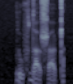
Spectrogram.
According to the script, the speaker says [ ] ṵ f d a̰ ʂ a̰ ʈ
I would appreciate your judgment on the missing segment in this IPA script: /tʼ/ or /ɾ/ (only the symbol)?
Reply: ɾ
